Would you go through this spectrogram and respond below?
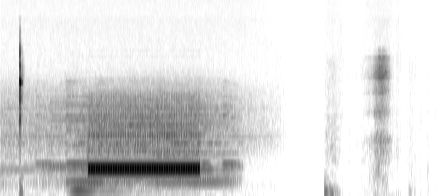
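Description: A single steady telephone tone sounds for about a second after a brief click, then stops, leaving near silence with faint small noises; no one picks up.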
